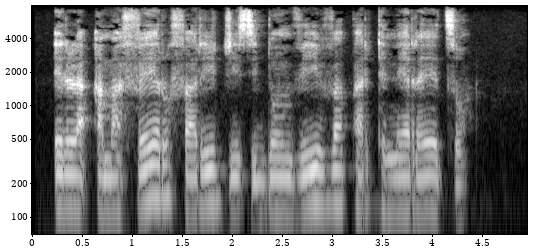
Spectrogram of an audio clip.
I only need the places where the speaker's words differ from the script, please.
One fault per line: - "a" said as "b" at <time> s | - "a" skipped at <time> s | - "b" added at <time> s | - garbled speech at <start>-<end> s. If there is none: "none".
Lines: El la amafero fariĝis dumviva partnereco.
none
